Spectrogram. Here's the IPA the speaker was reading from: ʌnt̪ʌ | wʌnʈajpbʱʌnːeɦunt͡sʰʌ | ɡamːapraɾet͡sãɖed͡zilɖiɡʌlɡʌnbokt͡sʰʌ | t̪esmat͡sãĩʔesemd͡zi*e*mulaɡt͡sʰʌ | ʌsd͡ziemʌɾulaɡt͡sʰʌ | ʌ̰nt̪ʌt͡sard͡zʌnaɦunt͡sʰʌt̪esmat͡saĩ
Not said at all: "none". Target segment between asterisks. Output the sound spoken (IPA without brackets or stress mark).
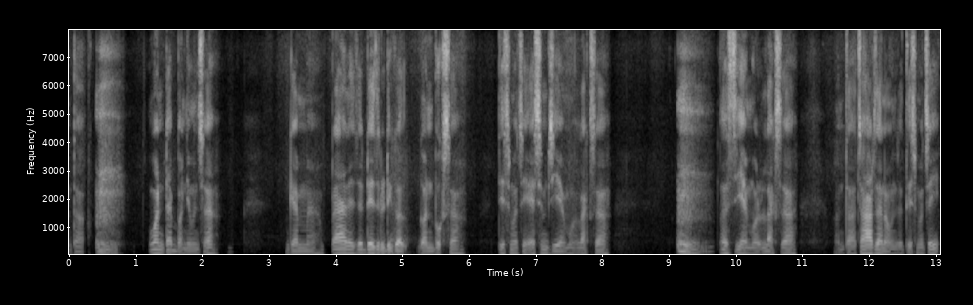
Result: e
